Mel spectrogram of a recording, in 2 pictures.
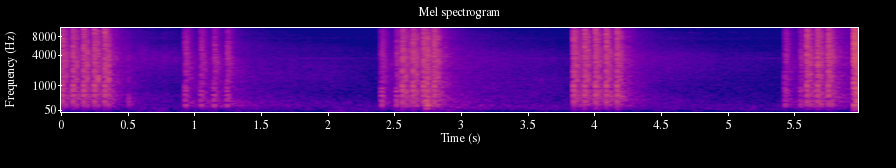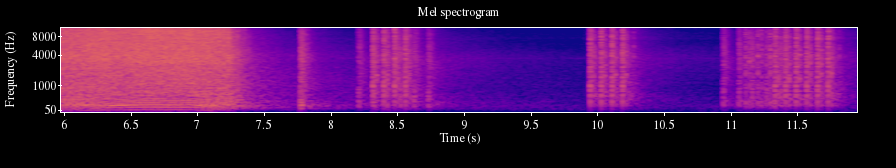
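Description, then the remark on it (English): A radar-guided rotary cannon, the SeaWiz with six rotating barrels able to fire 75 bullets per second, aboard the ship Lake Erie, rips out a series of short, rapid-fire bursts with pauses between them, then one longer, roaring stretch of continuous fire in the middle before the short bursts resume. “The radar-guided cannon has 6 rotating barrels that can fire 75 bullets per second.”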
